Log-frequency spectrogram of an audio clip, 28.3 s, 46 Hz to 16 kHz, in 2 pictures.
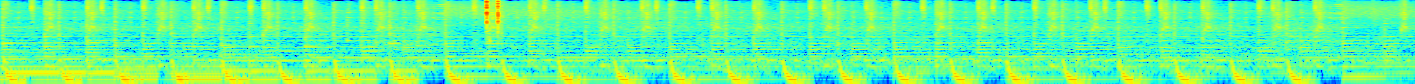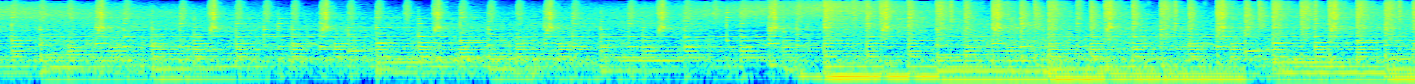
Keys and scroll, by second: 4.8 ctrl+c, 5.0 ctrl+v, 12.1 ctrl+c, 12.4 ctrl+v, 22.8 ctrl+c, 23.1 ctrl+v.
